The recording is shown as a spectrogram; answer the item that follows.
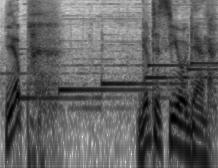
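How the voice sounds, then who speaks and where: An actor playing a plain-spoken, kindly young hero in a game, casual and earnest. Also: male voice, medium pitch, lively intonation, normal speed, loud music behind the voice, natural voice. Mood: friendly. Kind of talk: dramatic video game voice acting.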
